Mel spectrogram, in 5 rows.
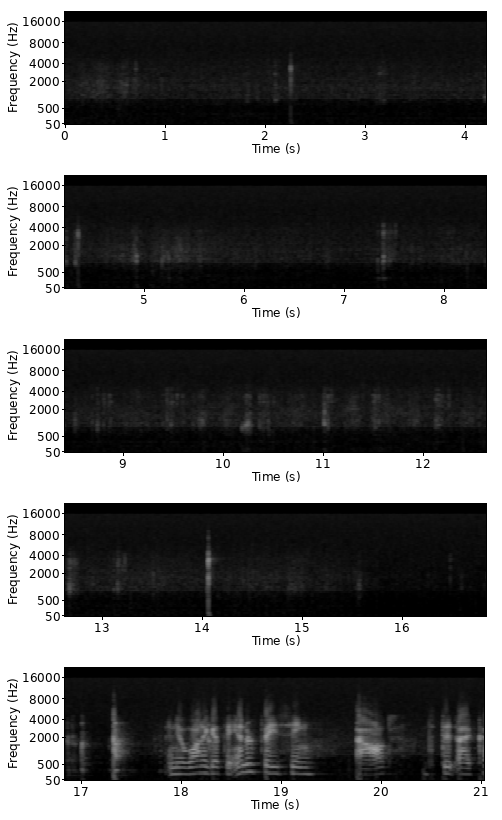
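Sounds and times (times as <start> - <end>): steady low hum: 0.0 - 21.0
shears snipping fabric: 7.3 - 14.2.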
